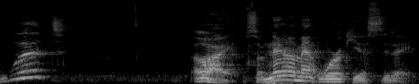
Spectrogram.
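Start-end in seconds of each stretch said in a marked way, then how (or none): 0.1-0.6 baffled what. Retold or imitated. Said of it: "And I'm just like".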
